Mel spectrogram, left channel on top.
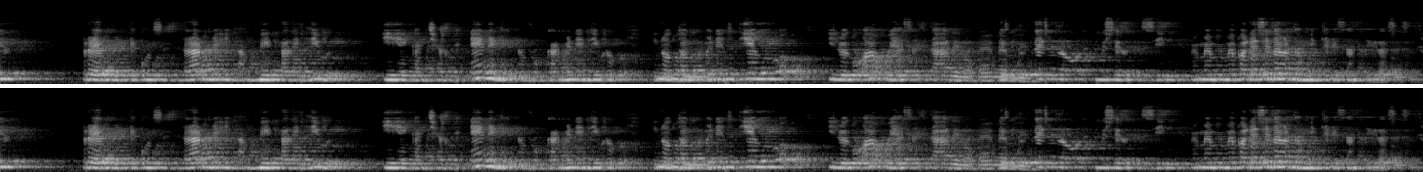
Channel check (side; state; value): both; identical; correlation 1.00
